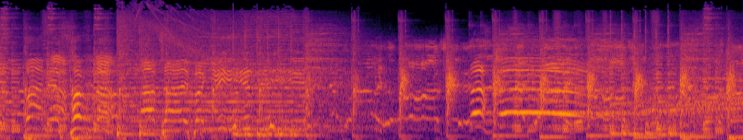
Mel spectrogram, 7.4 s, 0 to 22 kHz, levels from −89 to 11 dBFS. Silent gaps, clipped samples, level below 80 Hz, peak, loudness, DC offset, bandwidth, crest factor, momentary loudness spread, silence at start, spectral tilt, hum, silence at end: none; under 0.1%; -38 dBFS; -2 dBFS; -17 LUFS; under 0.1%; over 20 kHz; 16 dB; 8 LU; 0 s; -3 dB/octave; none; 0 s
